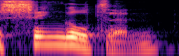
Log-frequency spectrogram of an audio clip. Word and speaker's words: Singleton: Ironically, his surname rhymes with simpleton. That stood out amongst the rest of the pack. His name is Stephen Singleton, and he writes, "I'm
